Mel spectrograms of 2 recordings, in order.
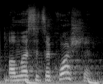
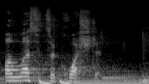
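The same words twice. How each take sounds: First: The pitch rises at the end of the phrase. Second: The pitch falls at the end of the phrase. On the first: The speaker seems unsure of what they are saying. The speaker calls it wrong. "then I don't sound as confident" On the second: The speaker knows what they are talking about. The speaker calls it right. "downward inflection"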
